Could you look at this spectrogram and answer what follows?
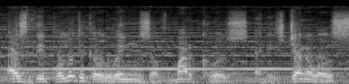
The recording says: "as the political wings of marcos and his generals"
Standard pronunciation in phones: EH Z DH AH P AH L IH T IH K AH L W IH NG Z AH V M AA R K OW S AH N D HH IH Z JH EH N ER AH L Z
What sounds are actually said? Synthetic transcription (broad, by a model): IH Z DH AH P AH L IH T IH K AH L W IH NG Z AH V M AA R K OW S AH N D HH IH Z JH EH N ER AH L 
